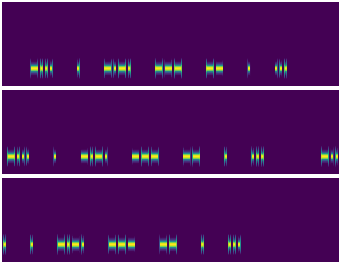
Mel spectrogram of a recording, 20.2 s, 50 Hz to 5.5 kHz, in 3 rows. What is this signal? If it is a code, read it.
Morse code, heard as a keyed tone, about 25 wpm, spaced as for 13 wpm, 600 Hz. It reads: BECOMES BECOMES BECOMES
